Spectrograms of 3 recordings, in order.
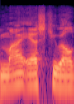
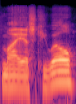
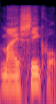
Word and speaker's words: MySQL: mysql database and yes it's pronounced mysql not mysql so the next time you're at a dinner party discussing databases and frankly why would you be at a dinner party discussing databases but that's a different story altogether now you won't sound so much like a dork it is pronounced mysql many applications or scripts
